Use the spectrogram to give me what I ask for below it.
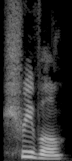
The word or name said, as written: shrieval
